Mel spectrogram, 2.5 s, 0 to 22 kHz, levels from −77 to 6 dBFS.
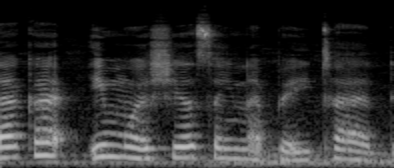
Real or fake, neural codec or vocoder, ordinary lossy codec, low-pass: fake; vocoder, 48 kHz, 128 mel bands, Vocos; none; 19.8 kHz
